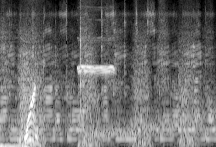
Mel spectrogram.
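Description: Electronic dance music with one steady, high-pitched beep about one and a half seconds in, lasting under a second: the workout interval timer signalling the end of the rest and the start of the exercise period.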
